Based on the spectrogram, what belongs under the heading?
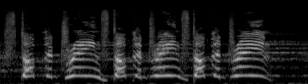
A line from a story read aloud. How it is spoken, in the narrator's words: on the other side of the line somebody urgently cry out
